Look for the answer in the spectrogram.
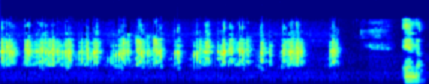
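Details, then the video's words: Wood frogs chuckling in a recording, a busy overlapping run of rough, clucking croaks in quick irregular bursts that thins out near the end, where a human voice cuts in. "here's a chuckling wood frog"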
